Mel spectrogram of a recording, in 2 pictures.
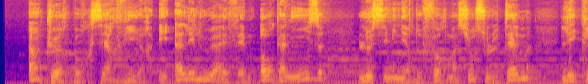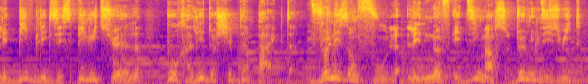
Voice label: Spot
